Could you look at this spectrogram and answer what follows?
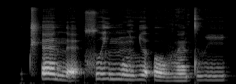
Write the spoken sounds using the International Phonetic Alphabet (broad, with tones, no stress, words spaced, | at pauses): t͡ʃʼɛ˦˨nɛ̰˨˦ʔsʷi˦lʲ mũ˧ʎə˧ʔo˨ vɛ̃˨˦tvi˦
